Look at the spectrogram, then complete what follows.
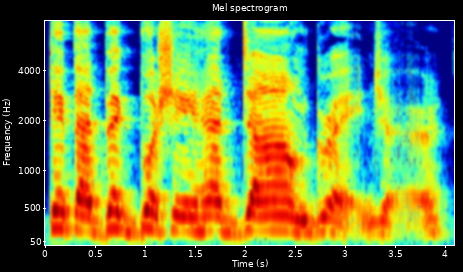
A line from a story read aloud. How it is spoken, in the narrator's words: sneered Malfoy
